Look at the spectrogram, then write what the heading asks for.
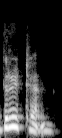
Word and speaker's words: dritten: यूली द्रिटन, द्राई नहीं द्रिटन।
